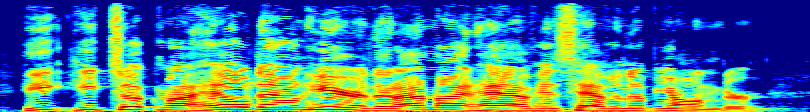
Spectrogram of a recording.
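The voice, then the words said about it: Impression of J. Vernon McGee's accent. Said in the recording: “I don't think I can do justice to his accent, ... Now, I know Vincent Green could do a much better job with that than I just did”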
